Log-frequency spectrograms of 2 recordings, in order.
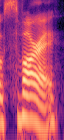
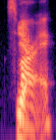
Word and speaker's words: Cvareh: Yeah, it's usually the CV that once I kind of get across it's the soft C, sound. The rest is pretty phonetic. Svare.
